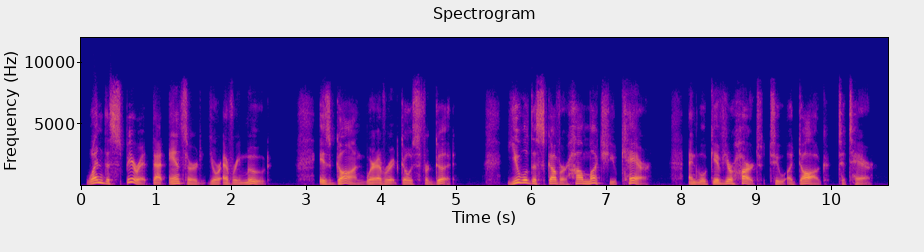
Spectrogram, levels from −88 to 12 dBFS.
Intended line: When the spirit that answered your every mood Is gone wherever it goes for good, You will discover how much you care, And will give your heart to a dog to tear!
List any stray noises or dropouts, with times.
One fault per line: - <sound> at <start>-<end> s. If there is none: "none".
none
